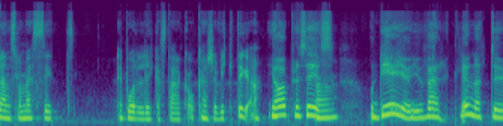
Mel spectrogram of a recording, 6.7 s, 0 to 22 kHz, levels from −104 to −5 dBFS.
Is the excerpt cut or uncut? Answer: uncut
